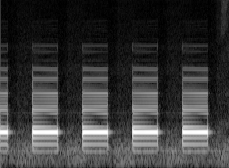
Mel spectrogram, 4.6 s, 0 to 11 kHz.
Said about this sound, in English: So for instance, you got your standard kind of 60 hertz, one of those tone plants. They're not the 355 or the Stromberg, but they're basically around the 60 cycle hum, but it's actually a tone plant, and you get the little busy noise, right?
